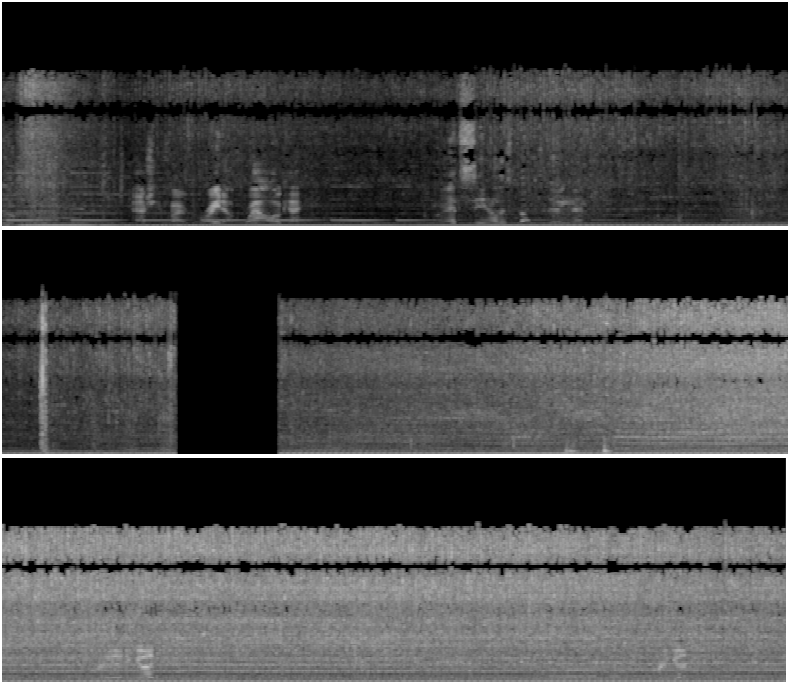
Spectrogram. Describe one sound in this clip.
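A car engine idles with a steady low rumble.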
